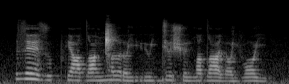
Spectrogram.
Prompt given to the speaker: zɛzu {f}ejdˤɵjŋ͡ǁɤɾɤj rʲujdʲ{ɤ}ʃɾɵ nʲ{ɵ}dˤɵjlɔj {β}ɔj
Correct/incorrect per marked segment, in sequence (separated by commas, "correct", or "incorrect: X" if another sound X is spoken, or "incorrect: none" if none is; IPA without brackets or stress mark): incorrect: pʰ, correct, incorrect: ø, correct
